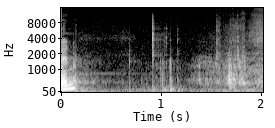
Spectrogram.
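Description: Faint plastic clicks and a short scraping rustle as a plastic trim tool pries up the switch-panel trim of a Ford F-250 Super Duty driver's door panel, with its retaining clips letting go near the end.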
